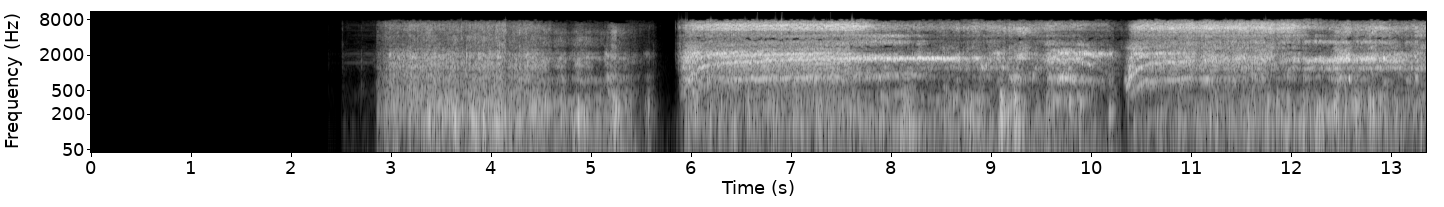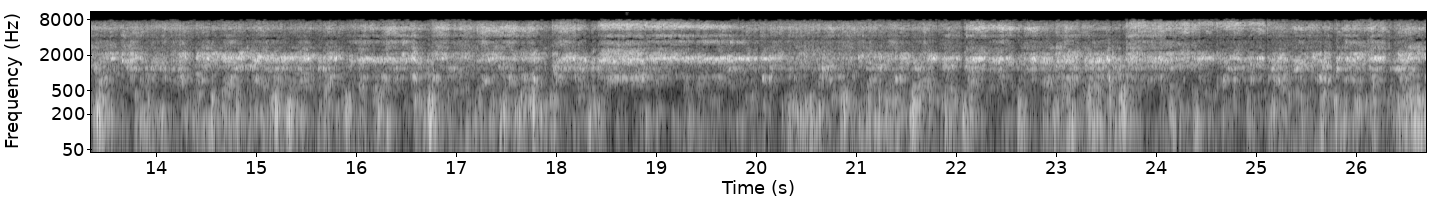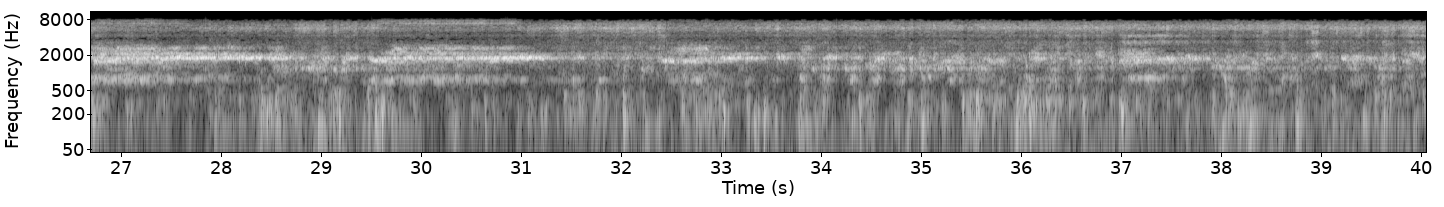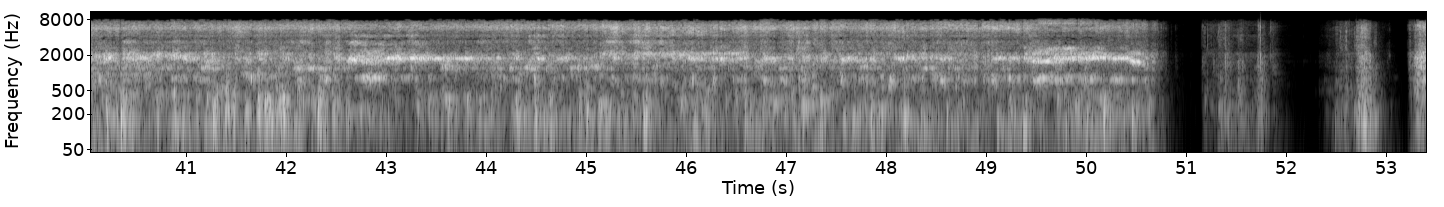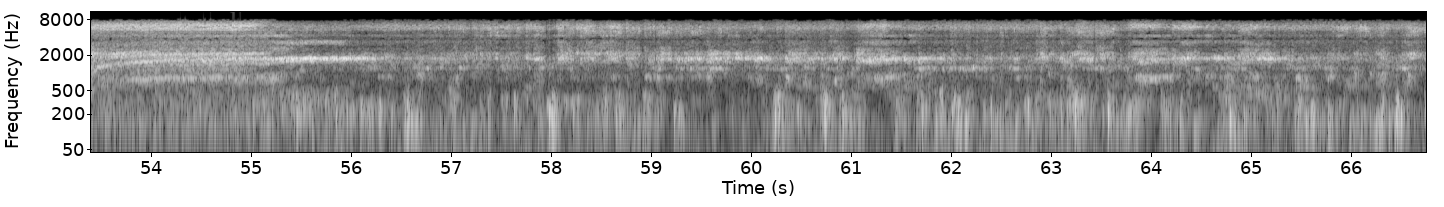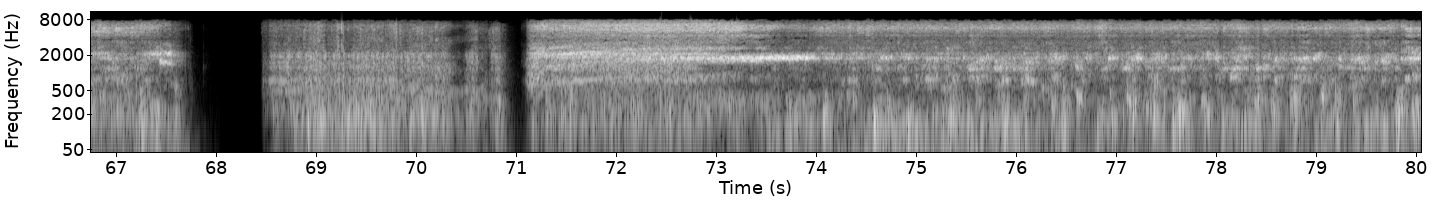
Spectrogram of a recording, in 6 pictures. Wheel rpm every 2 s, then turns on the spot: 0, 10, 20, 170, 210, 180, 230, 230, 230, 230, 230, 230, 230, 230, 230, 220, 230, 230, 230, 230, 230, 230, 230, 230, 230, 70, 40, 200, 230, 230, 230, 230, 230, 190, 20, 70, 210, 230, 230, 240.
2-4 50-52 68-70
